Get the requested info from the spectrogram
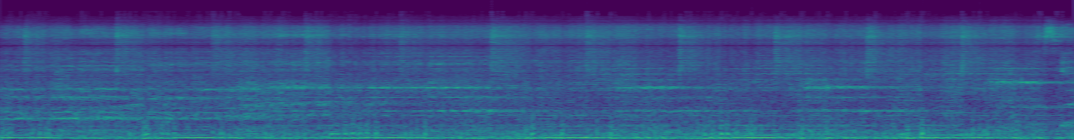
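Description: A cappella group performing a dance-pop song live: a heavy, continuous vocal bass and a beatboxed beat, with held voices above.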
